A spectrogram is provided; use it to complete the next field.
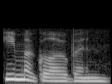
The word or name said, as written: hemoglobin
